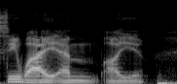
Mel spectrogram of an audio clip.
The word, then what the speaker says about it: Cymru: is literally applied Comrie as exactly how you pronounce cymru company or come reg if you're talking about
